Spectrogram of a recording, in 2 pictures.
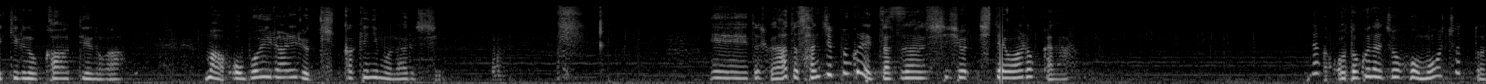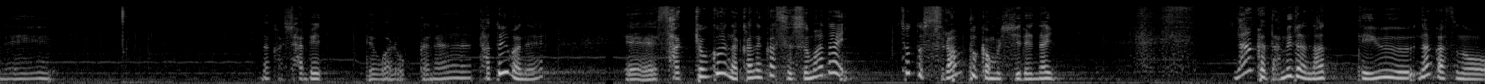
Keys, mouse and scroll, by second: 19.3 click.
